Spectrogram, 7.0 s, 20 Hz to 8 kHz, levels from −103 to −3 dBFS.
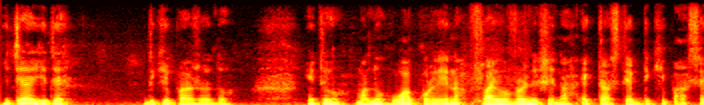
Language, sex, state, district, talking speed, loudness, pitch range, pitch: Nagamese, male, Nagaland, Kohima, 130 wpm, -18 LUFS, 105-120 Hz, 115 Hz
